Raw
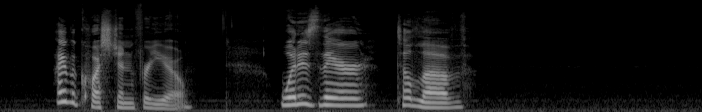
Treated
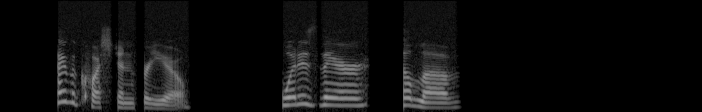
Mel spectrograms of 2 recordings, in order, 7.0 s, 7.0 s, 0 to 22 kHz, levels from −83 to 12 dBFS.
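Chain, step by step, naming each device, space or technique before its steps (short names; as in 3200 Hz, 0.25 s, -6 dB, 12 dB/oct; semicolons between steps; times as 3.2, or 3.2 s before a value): baby monitor (BPF 390–3100 Hz; compressor 10:1, threshold -26 dBFS, peak gain reduction 8 dB; white noise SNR 18 dB; gate -41 dBFS, range -42 dB)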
